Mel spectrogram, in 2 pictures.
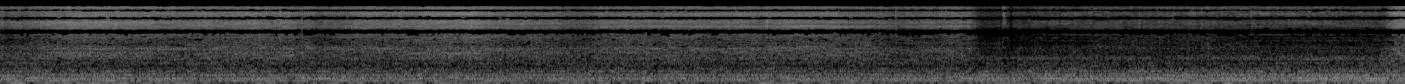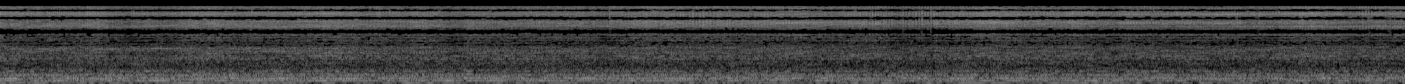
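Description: Laser engraver etching a floral pattern into a steel Glock 17 slide: a steady high hiss and crackle as the beam ablates the metal, over a steady hum from the fume extractor. The hiss drops away for about four seconds around ten seconds in, then comes back.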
